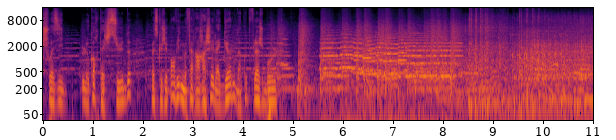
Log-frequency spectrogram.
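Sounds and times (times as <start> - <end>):
speech: 0.1 - 5.3
convoy of farmers' tractors engines running at the port of La Pallice: 4.4 - 11.0.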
